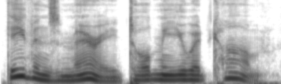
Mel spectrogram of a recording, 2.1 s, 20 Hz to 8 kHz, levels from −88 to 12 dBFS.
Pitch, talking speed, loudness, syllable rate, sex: 130 Hz, 200 wpm, -15 LUFS, 4.6 syllables/s, male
